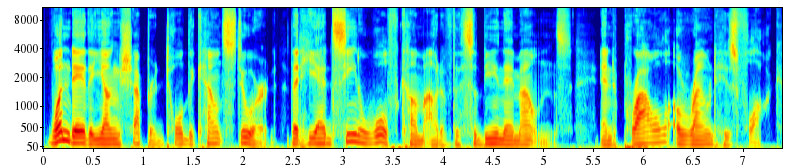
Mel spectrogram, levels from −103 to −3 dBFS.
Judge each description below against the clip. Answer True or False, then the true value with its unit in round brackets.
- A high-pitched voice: False (115 Hz)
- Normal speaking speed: False (210 wpm)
